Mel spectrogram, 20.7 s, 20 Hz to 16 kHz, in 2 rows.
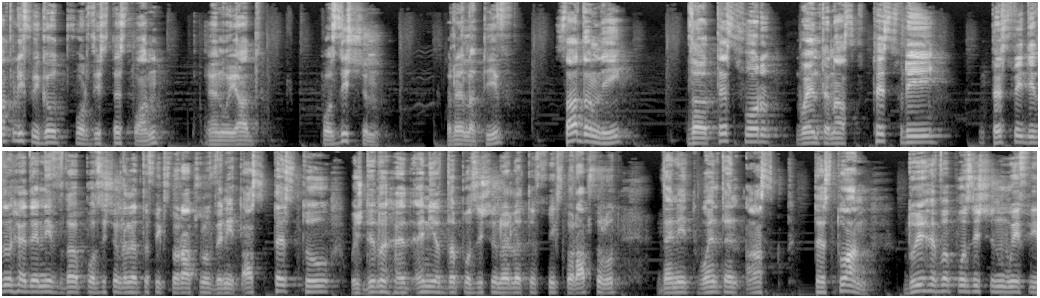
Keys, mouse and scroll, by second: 2.8-5.0 typing.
